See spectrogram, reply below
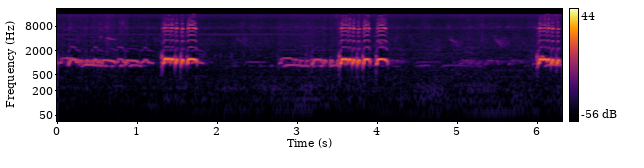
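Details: A local zebra dove sings vigorously as a lure to stimulate silent or reluctant doves to sing and raise their breeding drive. Soft, rolling low coos alternate with loud, harsh bursts of notes that recur every few seconds.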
